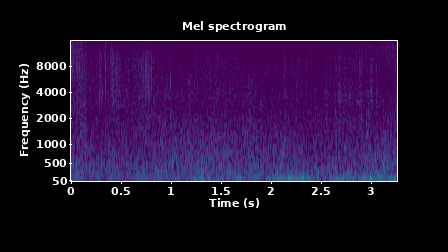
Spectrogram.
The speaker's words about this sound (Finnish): Ei sille vaan voi mitään, että tuo vanha Genua niin lepattaa melkein koko ajan. Jos ei sitä kiristä ihan yli.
